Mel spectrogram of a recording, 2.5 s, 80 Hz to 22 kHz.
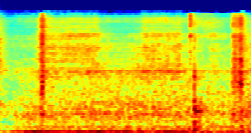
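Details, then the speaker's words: ZF 6HP26 transmission from a Jaguar, on the bench before valve body fitted; air check of the remaining clutch circuits, one passage possibly lube. Steady, even air hiss with light taps, no sputter or leak-off: normal. "and then down here we'll check the rest of them okay that's good good and that's good I think this is maybe Lube here but sounds"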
